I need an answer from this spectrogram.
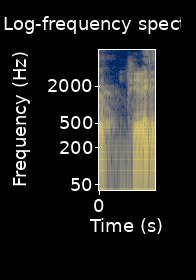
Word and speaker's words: PewDiePie: I was laughing at Sean's pronunciation of PewDiePie. Is that wrong? It's PewDiePie.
